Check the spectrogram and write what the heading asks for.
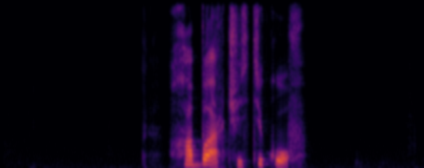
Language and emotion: Russian, neutral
